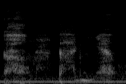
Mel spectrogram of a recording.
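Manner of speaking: whispered, panicked; whispered dread at an approaching rooster; frightened whisper. Retold or imitated. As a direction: breathe it out in quiet dread. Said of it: "And I'm like".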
